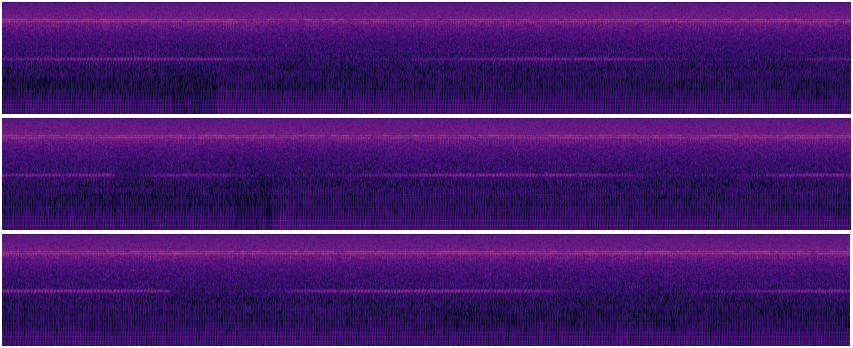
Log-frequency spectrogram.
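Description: Steady electrical hum and hiss of an old camcorder videotape recording, with a thin high whine that comes and goes every few seconds and two brief dropouts, about two and eleven seconds in. No game or crowd sounds stand out.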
